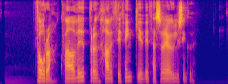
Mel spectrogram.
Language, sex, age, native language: Icelandic, male, 30-39, Icelandic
